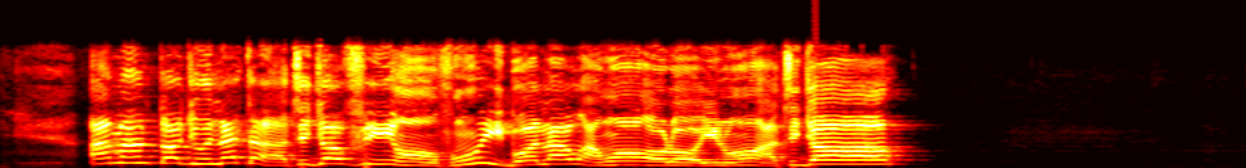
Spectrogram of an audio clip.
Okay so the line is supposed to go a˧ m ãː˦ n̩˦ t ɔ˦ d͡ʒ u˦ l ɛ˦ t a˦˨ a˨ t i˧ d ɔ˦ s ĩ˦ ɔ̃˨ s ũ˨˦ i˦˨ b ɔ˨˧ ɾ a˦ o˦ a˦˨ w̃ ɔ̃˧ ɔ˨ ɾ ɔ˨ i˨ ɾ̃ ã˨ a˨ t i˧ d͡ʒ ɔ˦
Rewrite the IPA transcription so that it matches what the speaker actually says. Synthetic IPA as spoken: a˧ m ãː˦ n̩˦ t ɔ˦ d͡ʒ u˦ l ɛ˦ t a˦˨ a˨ t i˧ d͡ʒ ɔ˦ f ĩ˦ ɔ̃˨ f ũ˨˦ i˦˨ b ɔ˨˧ l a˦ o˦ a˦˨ w̃ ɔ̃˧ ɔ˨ ɾ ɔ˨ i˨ ɾ̃ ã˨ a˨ t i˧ d͡ʒ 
